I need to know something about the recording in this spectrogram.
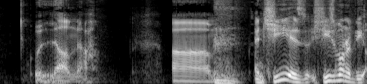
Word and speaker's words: Ulana: Yeah, I think they pronounce that with a U sound. Ulana.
